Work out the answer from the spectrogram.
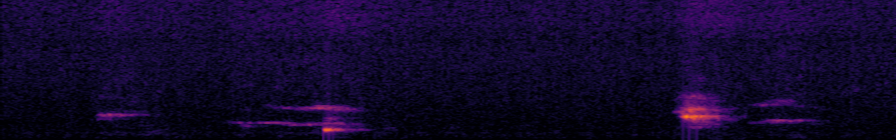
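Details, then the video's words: Cavalier King Charles Spaniel puppies playing in an indoor home puppy pen: a few short high whimpering squeaks, some sliding and tonal, separated by quiet gaps. "Cavalier Puppies Live: Puppies Playing"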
